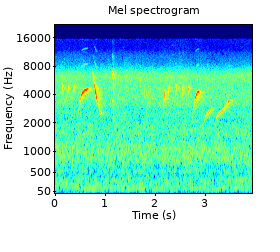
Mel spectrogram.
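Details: Munia (burung emprit) in active song, giving thin, high, sharply sliding whistles mixed with soft chirps, two bursts about two seconds apart, against constant low hiss.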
